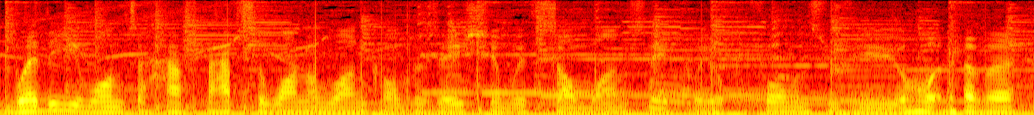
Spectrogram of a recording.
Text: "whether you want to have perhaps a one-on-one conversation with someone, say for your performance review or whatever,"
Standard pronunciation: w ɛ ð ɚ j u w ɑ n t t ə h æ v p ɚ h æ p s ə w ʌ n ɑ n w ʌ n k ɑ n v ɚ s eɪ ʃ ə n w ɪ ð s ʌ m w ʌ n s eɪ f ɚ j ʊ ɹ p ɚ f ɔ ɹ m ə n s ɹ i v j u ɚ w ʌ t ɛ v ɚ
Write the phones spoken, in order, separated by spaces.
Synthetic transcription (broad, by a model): w ɛ ð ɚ j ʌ w ɑ n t t ə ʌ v p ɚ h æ p s ə w ʌ n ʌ w ʌ n k ɑ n v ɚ s eɪ ʃ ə n w ɪ ð s ʌ m w ʌ n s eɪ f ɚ j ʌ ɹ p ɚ f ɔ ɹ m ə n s w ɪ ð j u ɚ w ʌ t ɛ v ɚ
